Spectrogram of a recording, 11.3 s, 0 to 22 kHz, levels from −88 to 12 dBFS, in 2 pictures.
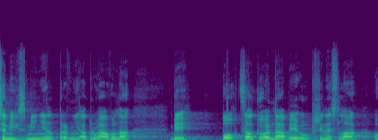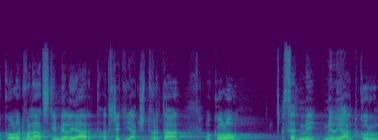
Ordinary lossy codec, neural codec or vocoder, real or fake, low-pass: Opus, 64 kbps; none; real; 14.4 kHz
